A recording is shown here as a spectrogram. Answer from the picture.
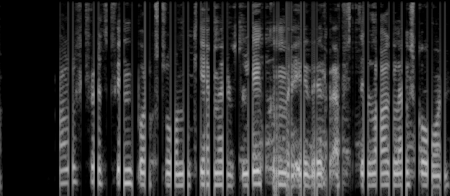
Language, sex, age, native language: Icelandic, other, 18-19, Icelandic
